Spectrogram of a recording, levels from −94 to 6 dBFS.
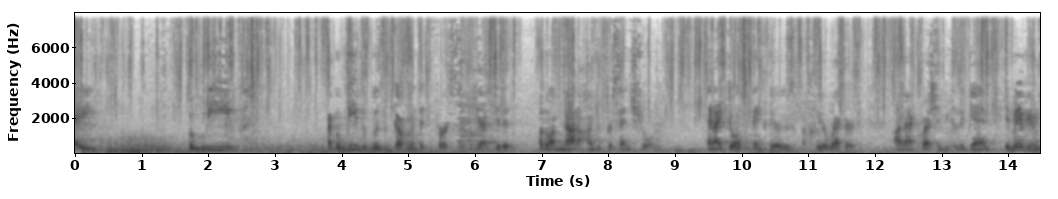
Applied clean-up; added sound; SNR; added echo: none; Thunder / Rain + Crumpling, crinkling; 6 dB; none.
